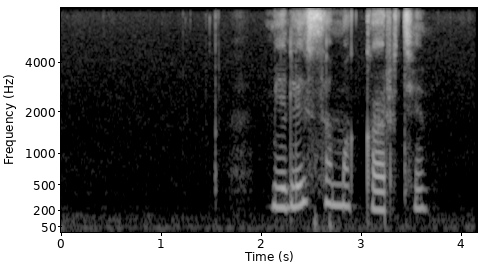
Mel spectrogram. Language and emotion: Russian, neutral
